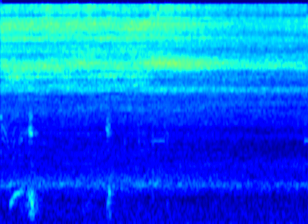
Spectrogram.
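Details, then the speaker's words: A salbutamol nebulizer runs for a woman on dialysis for kidney failure who has wheezing in both lungs, worse on the left: a steady, high airy hiss, with faint voices near the start. "she given her a cell butal nebulizer basically it's the same drug as the ventil in inhalers but more concentrated form and it just gets into this blood system a lot faster"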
